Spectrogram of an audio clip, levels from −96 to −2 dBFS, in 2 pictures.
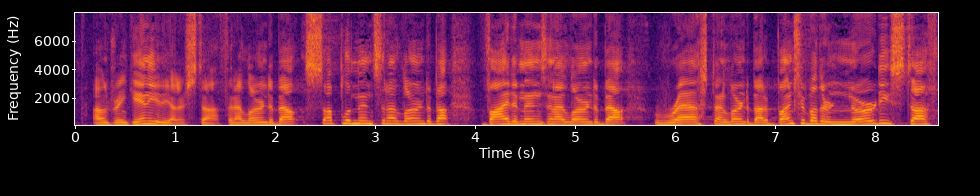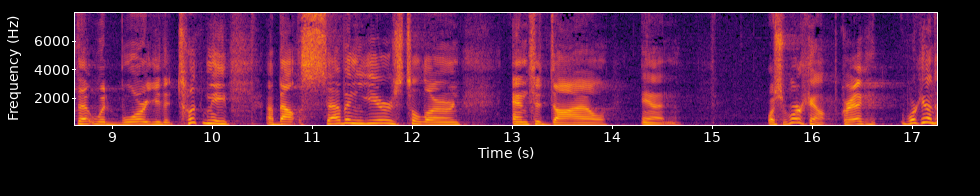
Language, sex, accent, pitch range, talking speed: English, male, American, 150-195 Hz, 190 wpm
